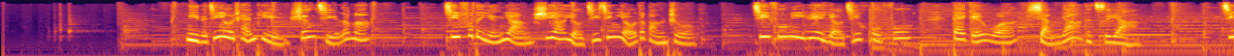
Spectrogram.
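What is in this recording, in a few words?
girl, Chinese, advert; jimiyue wenxin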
